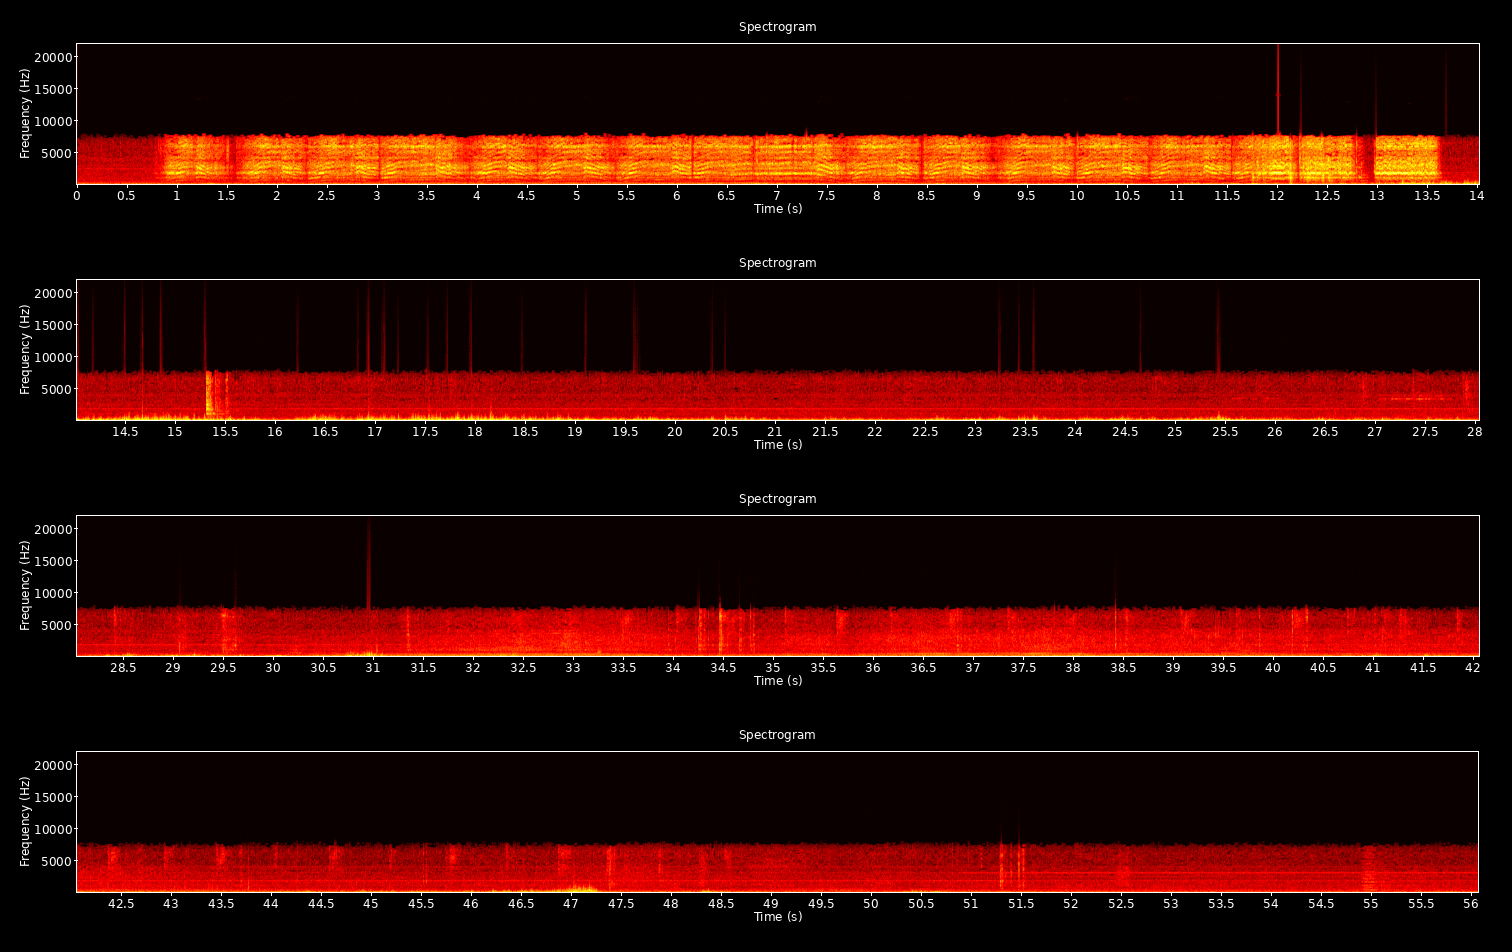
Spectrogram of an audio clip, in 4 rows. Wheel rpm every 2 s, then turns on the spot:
10, 100, 120, 160, 120, 140, 170, 20, 0, 0, 0, 0, 0, 0, 0, 0, 0, 0, 0, 0, 0, 0, 0, 0, 0, 0, 0, 0.
none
